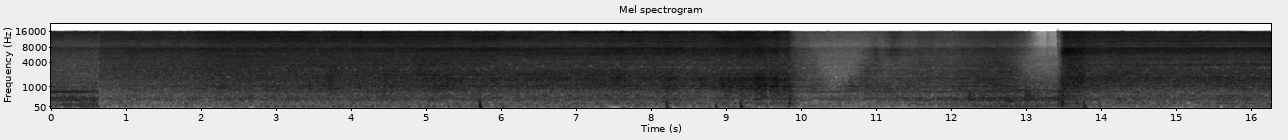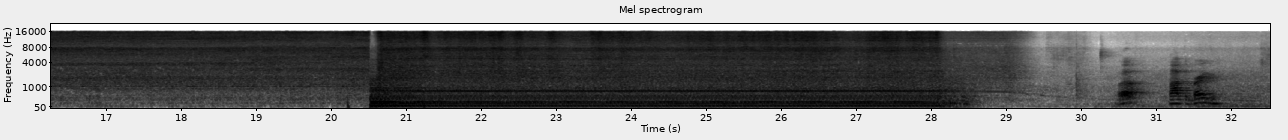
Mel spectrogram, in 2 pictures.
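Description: Pneumatic cut-off tool cutting through a steel car door panel, a steady high hiss with a short pause about a third of the way in. About two-thirds through, an air compressor starts running underneath with a low steady hum, and both stop shortly before the end.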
